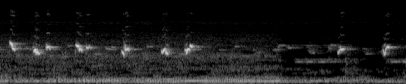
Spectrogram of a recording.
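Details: Sooty-headed bulbul female, in breeding condition, calling for a male, used as a lure recording: a short burst of sharp, clipped whistled notes, then a pause and two isolated notes.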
